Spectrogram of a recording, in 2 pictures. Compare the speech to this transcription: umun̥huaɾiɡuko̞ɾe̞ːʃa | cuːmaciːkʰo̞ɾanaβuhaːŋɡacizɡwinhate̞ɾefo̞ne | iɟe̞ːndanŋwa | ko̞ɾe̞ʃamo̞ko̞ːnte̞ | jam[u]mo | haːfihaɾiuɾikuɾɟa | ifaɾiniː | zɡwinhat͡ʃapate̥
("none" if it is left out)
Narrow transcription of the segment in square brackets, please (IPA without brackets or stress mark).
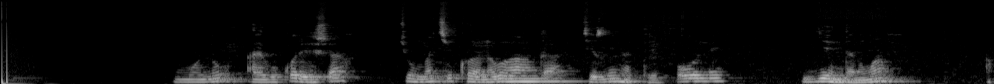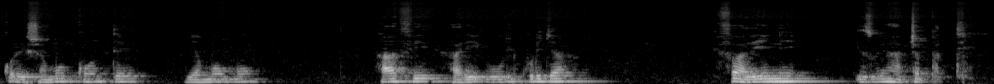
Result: o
